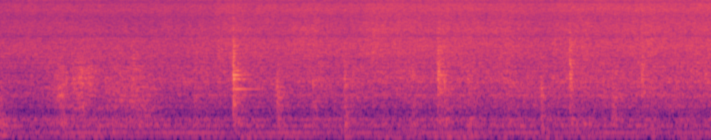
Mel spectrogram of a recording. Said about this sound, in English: put our chopped up mushrooms in hot oil. And we're going to cook them till they become really soft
